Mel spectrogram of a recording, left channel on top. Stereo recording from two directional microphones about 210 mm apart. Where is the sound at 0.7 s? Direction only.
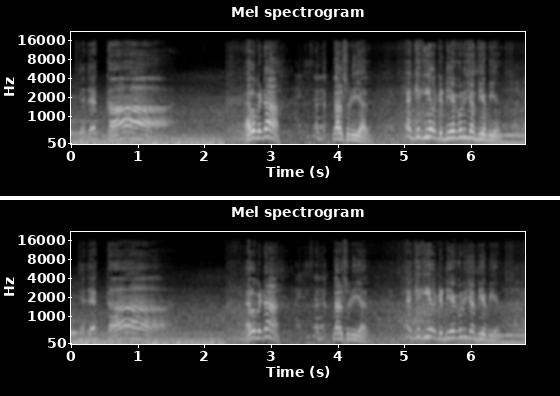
15° left (ahead or behind).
